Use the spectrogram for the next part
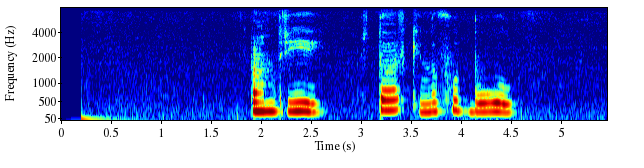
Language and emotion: Russian, sad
